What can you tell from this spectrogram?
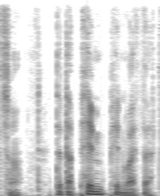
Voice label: "pump", Welsh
